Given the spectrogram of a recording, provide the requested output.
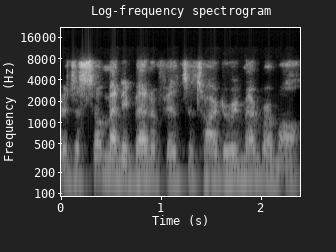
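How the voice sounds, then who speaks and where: A man speaks in a fairly high pitch. His voice is somewhat breathy. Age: 80s+. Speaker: customer giving testimonial. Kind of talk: testimony. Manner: halting.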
